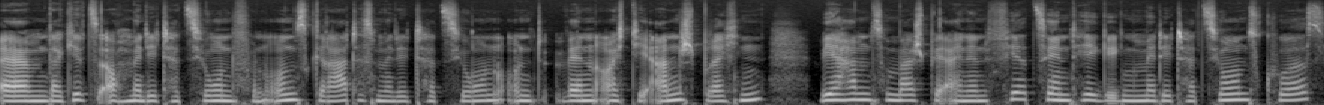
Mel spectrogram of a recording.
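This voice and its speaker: A woman speaks at a moderate pace in a medium pitch, with a dark, mellow tone and monotone, flat intonation, on a very clean recording with a silent background and a dry, close sound with no echo. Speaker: podcast host. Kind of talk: casual podcast chat. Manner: warm, personable, reflective.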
